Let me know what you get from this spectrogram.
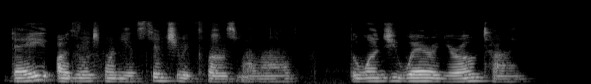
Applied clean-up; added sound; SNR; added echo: neural separator model SepFormer DNS4.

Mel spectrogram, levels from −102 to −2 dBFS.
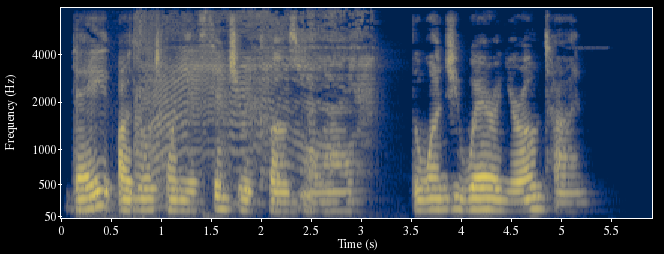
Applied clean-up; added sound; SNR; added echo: classical method WPE with log-MMSE.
